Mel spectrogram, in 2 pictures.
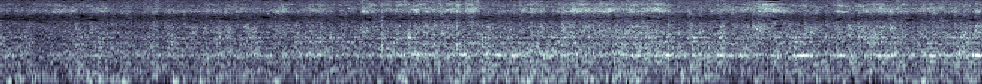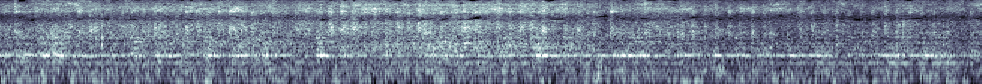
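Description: A steam engine rumbles and hisses close by.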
